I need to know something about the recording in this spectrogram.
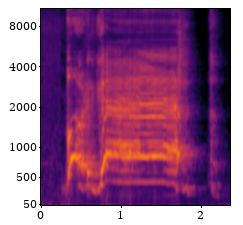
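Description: A woman screaming in anguish: one long, high-pitched scream held on a nearly steady pitch for about a second and a half, breaking off just before the end.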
